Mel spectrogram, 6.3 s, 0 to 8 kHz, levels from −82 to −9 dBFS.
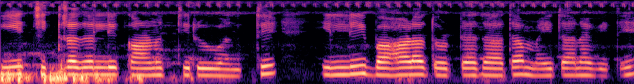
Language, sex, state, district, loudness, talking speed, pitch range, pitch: Kannada, female, Karnataka, Raichur, -18 LUFS, 75 wpm, 210-230 Hz, 220 Hz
